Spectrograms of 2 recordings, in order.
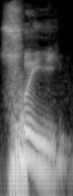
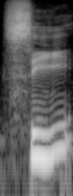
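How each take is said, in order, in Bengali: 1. s ধ্বনিটি ভারী, ঠোঁট গোল করে। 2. s ধ্বনিটি পাতলা ও হালকা। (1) "প্রথম ঠোঁট গোল হবে, তারপর ঠোঁটটি ছড়িয়ে যাবে" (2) "ভুল উচ্চারণ"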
